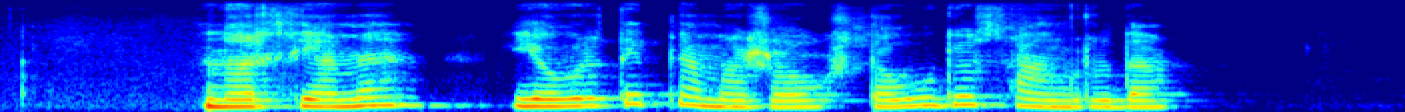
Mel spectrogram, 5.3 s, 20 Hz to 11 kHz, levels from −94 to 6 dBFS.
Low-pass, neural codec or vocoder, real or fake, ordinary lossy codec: 9.9 kHz; codec, 44.1 kHz, 7.8 kbps, DAC; fake; Opus, 32 kbps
